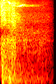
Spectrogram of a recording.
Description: vehicle spacesuit thruster start

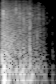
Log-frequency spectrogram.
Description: footstep barefoot gravel run; Rust

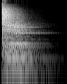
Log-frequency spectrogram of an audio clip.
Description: tank hit small; tanks; War Thunder

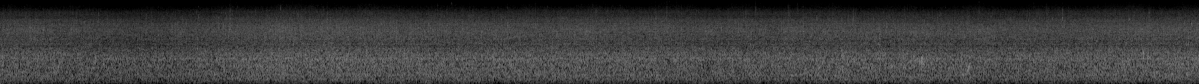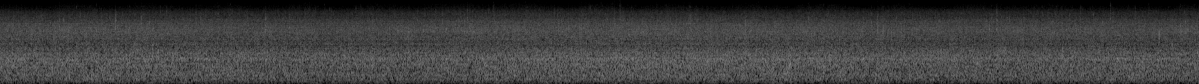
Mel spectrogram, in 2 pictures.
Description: ambience coniferous forest night calm rainy; Rust

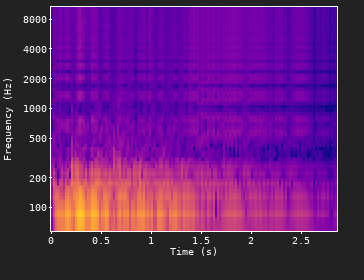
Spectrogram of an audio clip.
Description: deselect

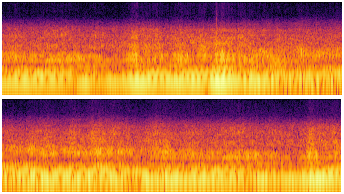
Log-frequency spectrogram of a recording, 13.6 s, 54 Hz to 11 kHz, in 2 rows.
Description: Fighter Patrol; Civ4 warlords

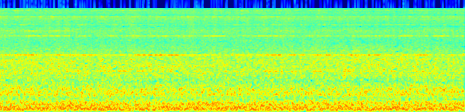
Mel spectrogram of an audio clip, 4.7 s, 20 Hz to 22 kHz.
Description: me163 on high, engines; War Thunder

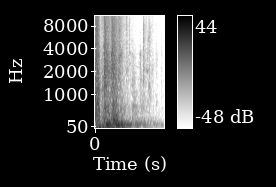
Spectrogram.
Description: bullet hit inside; War Thunder

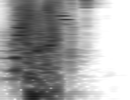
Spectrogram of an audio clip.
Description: bullet impact body armor stereo; weapons; Modern Warfare

